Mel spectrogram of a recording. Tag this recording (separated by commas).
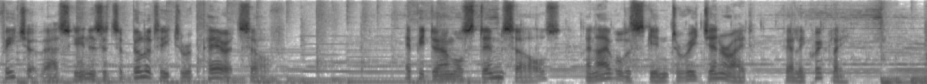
Music, Speech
